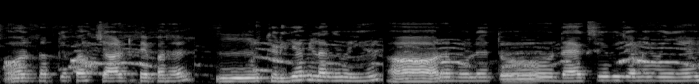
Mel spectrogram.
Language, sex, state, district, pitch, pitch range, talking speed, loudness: Hindi, male, Rajasthan, Churu, 175 Hz, 160-190 Hz, 155 wpm, -22 LUFS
